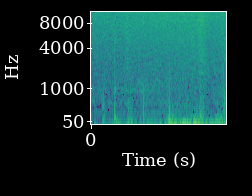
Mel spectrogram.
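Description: Footsteps: a handful of dull low thuds as a man walks a few paces across the floor, over a steady low electrical hum.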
